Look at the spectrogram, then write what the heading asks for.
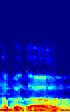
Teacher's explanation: ابدن میں ابدا مد عوض بن جائے گی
